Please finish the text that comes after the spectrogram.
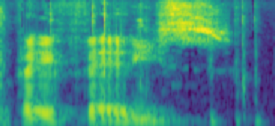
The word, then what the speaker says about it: preferís: Vosotros preferís. Preferís with the accent on the I.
